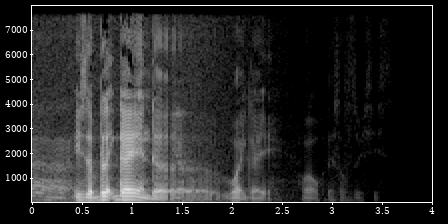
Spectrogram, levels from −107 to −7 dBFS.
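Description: Nothing is technically wrong with this speech clip, which simply fades out smoothly from around a second and a half to the end, as an editor would do it.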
